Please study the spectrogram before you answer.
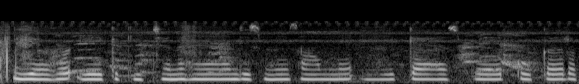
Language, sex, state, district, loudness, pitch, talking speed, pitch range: Hindi, female, Punjab, Pathankot, -23 LUFS, 235 Hz, 105 wpm, 235-240 Hz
